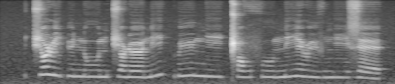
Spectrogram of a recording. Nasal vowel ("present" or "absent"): absent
